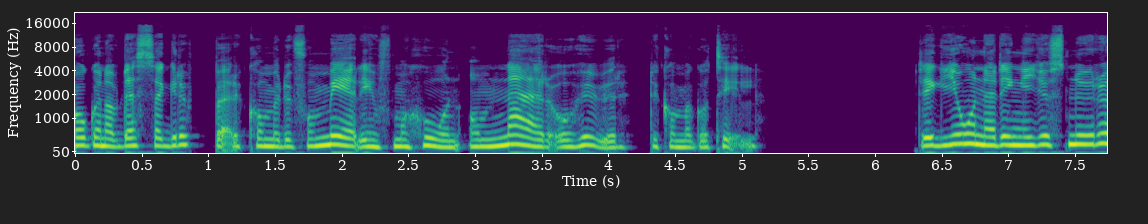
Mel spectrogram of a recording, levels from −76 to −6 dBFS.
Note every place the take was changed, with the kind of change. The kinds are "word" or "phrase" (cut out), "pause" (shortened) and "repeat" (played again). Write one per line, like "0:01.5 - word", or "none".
none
